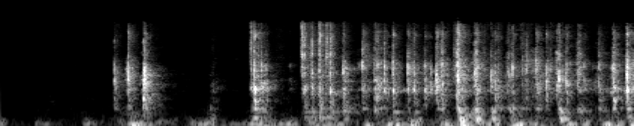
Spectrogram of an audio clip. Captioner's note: typing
